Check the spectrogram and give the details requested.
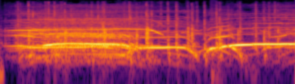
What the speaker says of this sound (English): We don't need you. We have our own applause.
